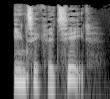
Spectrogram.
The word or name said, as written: integritet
